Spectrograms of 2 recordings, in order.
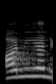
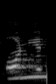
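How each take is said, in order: First: अनियन opening on a short "uh" sound; correct pronunciation. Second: ऑनियन opening on a rounded "aw" sound; wrong pronunciation. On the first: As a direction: say अनियन with "uh" first, not "on". (अनियन, शुरू में छोटा "अ") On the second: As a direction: say ऑनियन with "on" first, not "uh". (ऑनियन, शुरू में गोल "ऑ") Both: Shown as a demonstration. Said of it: "ये ऑनियन नहीं बोलना है".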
